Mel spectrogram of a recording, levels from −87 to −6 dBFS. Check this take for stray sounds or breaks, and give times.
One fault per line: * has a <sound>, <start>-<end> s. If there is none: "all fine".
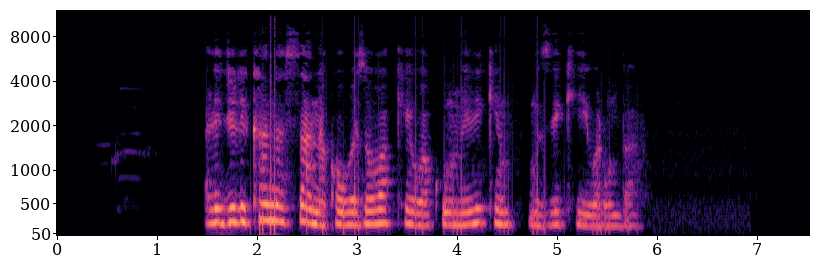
all fine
